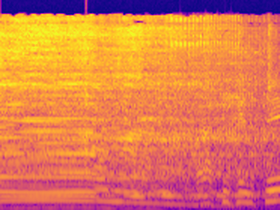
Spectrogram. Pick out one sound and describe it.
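A woodworking machine's motor slows down and winds to a stop.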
